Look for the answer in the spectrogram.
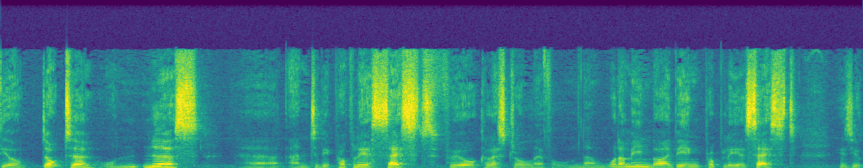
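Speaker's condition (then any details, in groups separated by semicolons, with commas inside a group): No condition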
